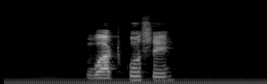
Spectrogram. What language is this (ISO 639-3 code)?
kxp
